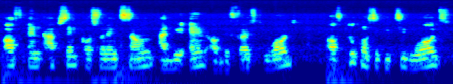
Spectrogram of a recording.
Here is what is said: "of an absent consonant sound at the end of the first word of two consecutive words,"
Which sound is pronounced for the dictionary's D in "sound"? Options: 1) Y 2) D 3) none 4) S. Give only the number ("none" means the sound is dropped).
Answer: 2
